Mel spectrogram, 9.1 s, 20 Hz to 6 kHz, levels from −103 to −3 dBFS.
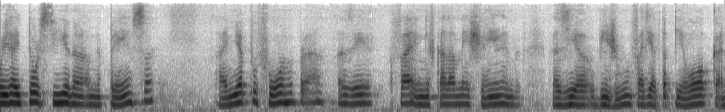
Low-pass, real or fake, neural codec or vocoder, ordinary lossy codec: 5.4 kHz; fake; codec, 16 kHz, 1.1 kbps, Voila-Tokenizer; none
